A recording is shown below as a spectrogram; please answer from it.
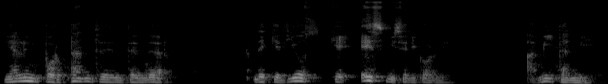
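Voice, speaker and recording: A man with an Argentine Spanish accent preaching a sermon in church, in a conversational way that slows down to read scripture aloud. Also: lowish voice, animated, darkish tone, a little hiss or hum. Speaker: pastor.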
